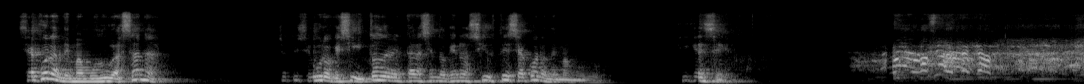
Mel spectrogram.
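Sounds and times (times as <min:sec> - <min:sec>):
speech: 0:00.2 - 0:01.7, 0:02.8 - 0:06.0, 0:06.8 - 0:07.4
crowd of people shouting in a played-back video: 0:08.6 - 0:10.8.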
